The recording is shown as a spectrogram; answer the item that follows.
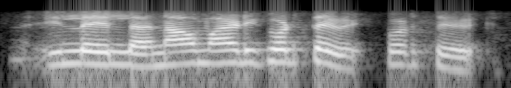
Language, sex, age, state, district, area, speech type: Kannada, female, 60+, Karnataka, Udupi, rural, conversation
